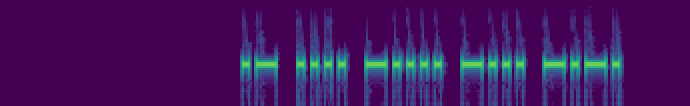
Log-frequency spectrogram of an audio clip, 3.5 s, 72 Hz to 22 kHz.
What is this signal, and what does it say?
Morse code, heard as a keyed tone, about 36 wpm, 700 Hz. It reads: AH6BC
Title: USA Call Signs - 5 Characters - 3x Character Spacing - 35wpm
